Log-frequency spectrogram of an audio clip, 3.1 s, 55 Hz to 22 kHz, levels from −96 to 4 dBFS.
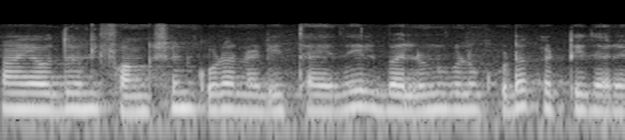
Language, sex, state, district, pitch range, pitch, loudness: Kannada, female, Karnataka, Mysore, 190-210 Hz, 200 Hz, -17 LUFS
